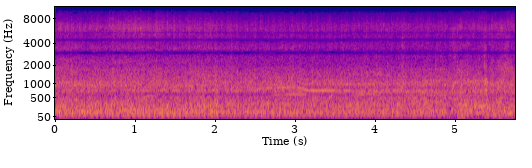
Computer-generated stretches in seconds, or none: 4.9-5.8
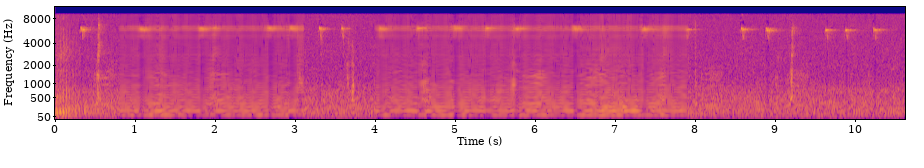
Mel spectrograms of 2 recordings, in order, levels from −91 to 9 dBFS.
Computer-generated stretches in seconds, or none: 0.8-3.1; 4.0-7.9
